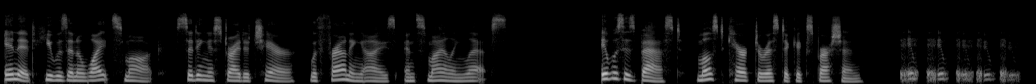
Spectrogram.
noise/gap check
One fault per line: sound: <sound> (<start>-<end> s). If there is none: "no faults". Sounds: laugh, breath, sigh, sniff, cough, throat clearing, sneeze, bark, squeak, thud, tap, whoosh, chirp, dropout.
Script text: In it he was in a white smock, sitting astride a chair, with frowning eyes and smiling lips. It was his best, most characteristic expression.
sound: laugh (9.0-10.2 s)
